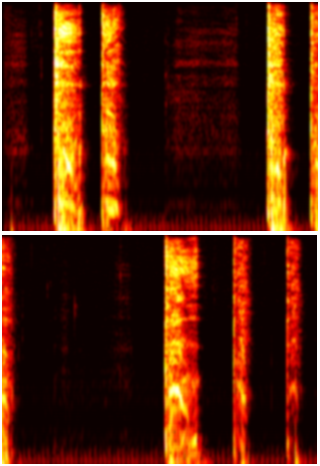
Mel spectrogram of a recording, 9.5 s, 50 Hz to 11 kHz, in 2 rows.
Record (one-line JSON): {"three_cough_length": "9.5 s", "three_cough_amplitude": 23776, "three_cough_signal_mean_std_ratio": 0.35, "survey_phase": "beta (2021-08-13 to 2022-03-07)", "age": "45-64", "gender": "Male", "wearing_mask": "No", "symptom_cough_any": true, "symptom_runny_or_blocked_nose": true, "symptom_shortness_of_breath": true, "symptom_sore_throat": true, "symptom_fatigue": true, "symptom_fever_high_temperature": true, "symptom_headache": true, "symptom_change_to_sense_of_smell_or_taste": true, "symptom_other": true, "smoker_status": "Never smoked", "respiratory_condition_asthma": true, "respiratory_condition_other": false, "recruitment_source": "Test and Trace", "submission_delay": "1 day", "covid_test_result": "Positive", "covid_test_method": "RT-qPCR"}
